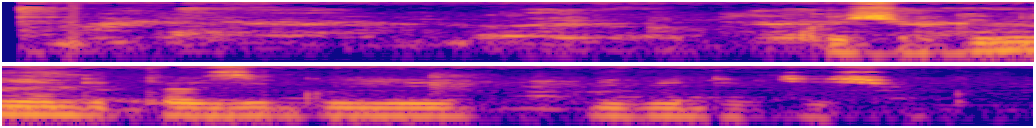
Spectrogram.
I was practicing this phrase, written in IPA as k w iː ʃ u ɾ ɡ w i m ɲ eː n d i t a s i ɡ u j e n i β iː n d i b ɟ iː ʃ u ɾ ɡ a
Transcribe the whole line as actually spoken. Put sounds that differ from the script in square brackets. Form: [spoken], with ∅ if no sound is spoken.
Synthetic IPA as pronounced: k w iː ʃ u ɾ ɡ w i m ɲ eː n d i t a [z] i ɡ u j e n i β iː n d i b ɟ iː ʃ u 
